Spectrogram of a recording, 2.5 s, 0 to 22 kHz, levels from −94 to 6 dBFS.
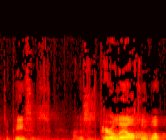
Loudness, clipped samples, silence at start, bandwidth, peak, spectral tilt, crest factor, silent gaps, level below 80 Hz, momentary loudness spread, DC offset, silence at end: -29 LUFS; under 0.1%; 0.1 s; 16.5 kHz; -12 dBFS; -5 dB/octave; 20 dB; none; -64 dBFS; 22 LU; under 0.1%; 0 s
